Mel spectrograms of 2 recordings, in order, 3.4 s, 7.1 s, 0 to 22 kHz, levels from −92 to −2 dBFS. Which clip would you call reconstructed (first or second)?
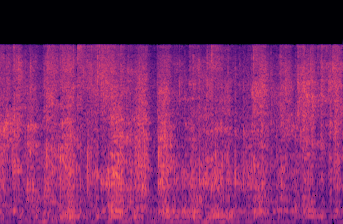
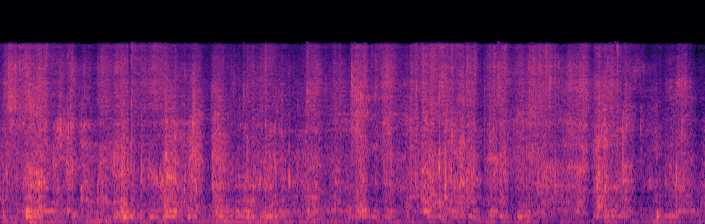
second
